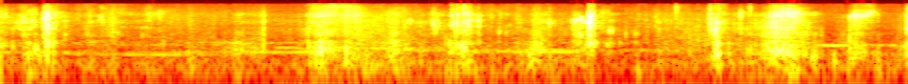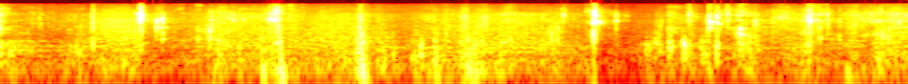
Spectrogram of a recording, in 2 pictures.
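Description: Close-miked eating sounds of spicy snails being bitten and chewed: many short crisp crunches and crackles with wet chewing between them, coming irregularly and close together.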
